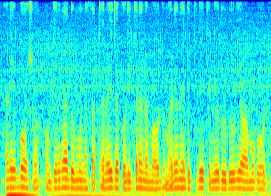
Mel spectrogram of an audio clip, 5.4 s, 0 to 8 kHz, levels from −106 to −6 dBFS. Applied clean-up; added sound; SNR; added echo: none; Engine; 18 dB; none.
